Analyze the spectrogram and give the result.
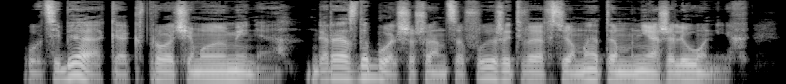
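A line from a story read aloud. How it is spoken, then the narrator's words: Calm. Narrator (Russian): спокойно ответил я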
